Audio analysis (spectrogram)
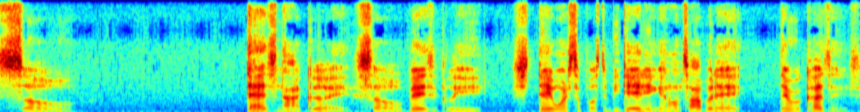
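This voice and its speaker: A soft-spoken man talks at a fairly slow pace with fairly even intonation. His pitch is very deep and low, yet his tone is bright and sharp. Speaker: storytime youtuber. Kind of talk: storytime monologue. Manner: soft-spoken, talking low; casual, slangy.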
